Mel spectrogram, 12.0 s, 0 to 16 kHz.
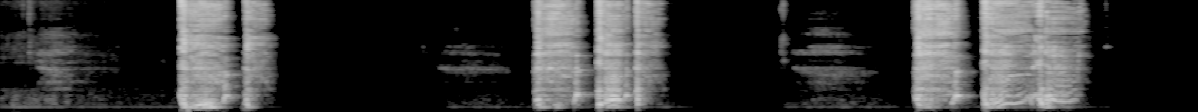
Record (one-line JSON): {"three_cough_length": "12.0 s", "three_cough_amplitude": 32768, "three_cough_signal_mean_std_ratio": 0.38, "survey_phase": "beta (2021-08-13 to 2022-03-07)", "age": "45-64", "gender": "Female", "wearing_mask": "No", "symptom_shortness_of_breath": true, "symptom_fatigue": true, "smoker_status": "Never smoked", "respiratory_condition_asthma": false, "respiratory_condition_other": true, "recruitment_source": "REACT", "submission_delay": "3 days", "covid_test_result": "Negative", "covid_test_method": "RT-qPCR", "influenza_a_test_result": "Negative", "influenza_b_test_result": "Negative"}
